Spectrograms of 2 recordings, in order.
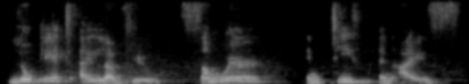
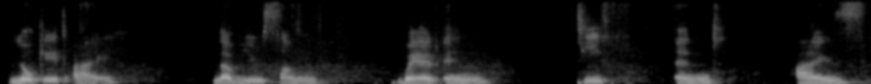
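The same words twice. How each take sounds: First: It runs on with no pause after 'I'. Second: There is a pause right after 'I'. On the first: "reading the poem without the line breaks" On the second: "read it with the line breaks"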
